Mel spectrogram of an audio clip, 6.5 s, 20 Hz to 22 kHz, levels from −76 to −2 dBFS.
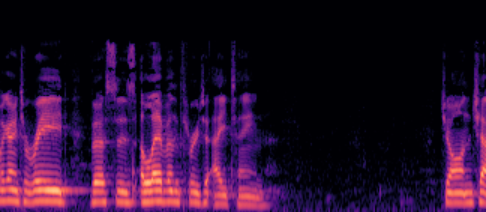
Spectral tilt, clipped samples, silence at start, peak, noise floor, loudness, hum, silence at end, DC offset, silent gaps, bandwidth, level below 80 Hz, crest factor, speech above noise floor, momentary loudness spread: -6 dB/octave; under 0.1%; 0 s; -4 dBFS; -61 dBFS; -22 LUFS; none; 0 s; under 0.1%; none; 11.5 kHz; -64 dBFS; 18 dB; 39 dB; 13 LU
